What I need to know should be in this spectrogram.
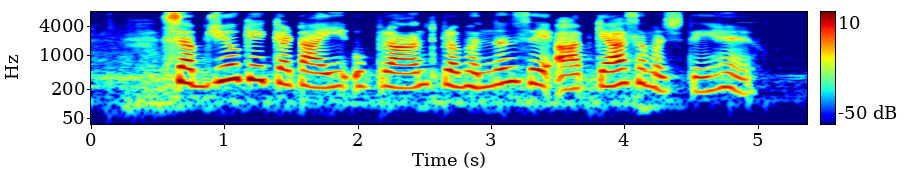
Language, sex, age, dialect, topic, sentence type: Hindi, female, 36-40, Hindustani Malvi Khadi Boli, agriculture, question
